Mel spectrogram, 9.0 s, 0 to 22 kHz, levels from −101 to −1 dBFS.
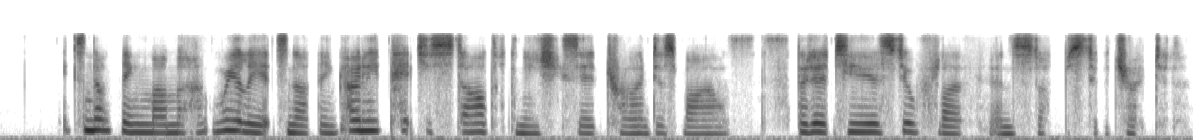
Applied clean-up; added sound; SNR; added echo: neural diffusion model UNIVERSE++.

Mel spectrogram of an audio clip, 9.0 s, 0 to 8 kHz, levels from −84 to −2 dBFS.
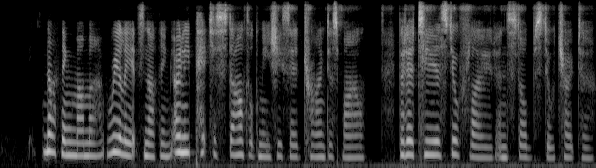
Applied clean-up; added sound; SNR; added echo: neural mask model DeepFilterNet 3.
